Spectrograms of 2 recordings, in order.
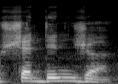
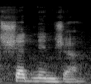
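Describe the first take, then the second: First: It is said as one word, without an 'n'. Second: It is said as 'Shed' plus 'Ninja'. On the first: The speaker calls it right. "No, Shedinja" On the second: The speaker calls it wrong. "Not Shed Ninja"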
